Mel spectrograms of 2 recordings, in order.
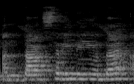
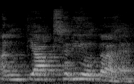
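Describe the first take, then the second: First: अंताक्षरी said an-taak-sha-ri, with no y glide after t; wrong pronunciation. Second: अंत्याक्षरी said ant-yaak-sha-ri, with a clear ty glide; correct pronunciation. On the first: Teacher showing the class the common mispronunciation, no y glide. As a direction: drop the y sound in अंताक्षरी to show the mistake. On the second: Teacher giving the class the right form, clear ty glide. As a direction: sound the ty cluster in अंत्याक्षरी clearly. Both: Shown as a demonstration.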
